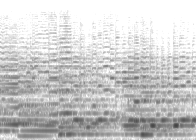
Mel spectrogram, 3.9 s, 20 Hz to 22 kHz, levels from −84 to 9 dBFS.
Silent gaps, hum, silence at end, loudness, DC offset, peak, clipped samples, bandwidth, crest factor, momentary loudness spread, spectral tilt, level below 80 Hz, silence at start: none; none; 0 s; -29 LUFS; under 0.1%; -14 dBFS; under 0.1%; 16 kHz; 16 dB; 7 LU; -5 dB/octave; -68 dBFS; 0 s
